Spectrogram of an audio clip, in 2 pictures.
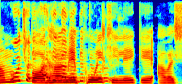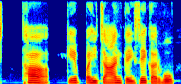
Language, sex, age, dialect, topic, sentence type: Chhattisgarhi, female, 18-24, Central, agriculture, statement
